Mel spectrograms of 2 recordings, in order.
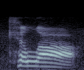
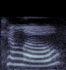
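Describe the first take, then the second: First: The second syllable ends in a reduced 'uh' vowel. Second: The second syllable ends in a full 'oh' vowel. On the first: The speaker calls it right. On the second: The speaker calls it wrong. "Not kilo"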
